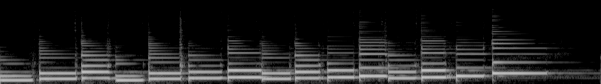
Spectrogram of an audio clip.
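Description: Semi-hollow electric guitar playing single picked notes, about three a second. The notes cycle through the C, D, E, G melodic structure in changing orders and inversions, and the run ends on a held note that rings and fades.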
